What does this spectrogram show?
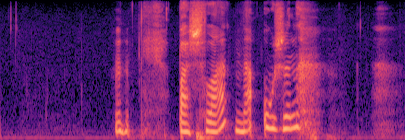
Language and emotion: Russian, positive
